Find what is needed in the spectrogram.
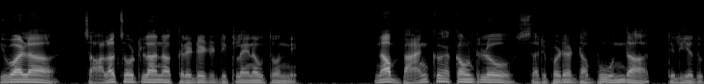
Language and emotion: Telugu, sad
